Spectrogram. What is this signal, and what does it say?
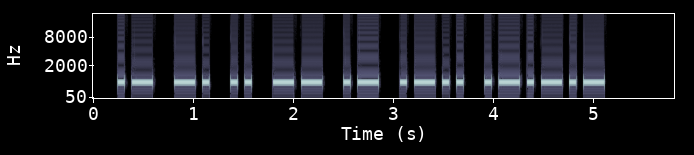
Morse code, heard as a keyed tone, about 17 wpm, 700 Hz. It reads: ANIMAL.
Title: Sentences from Top 1000 Words - Review Part 1 - 17wpm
